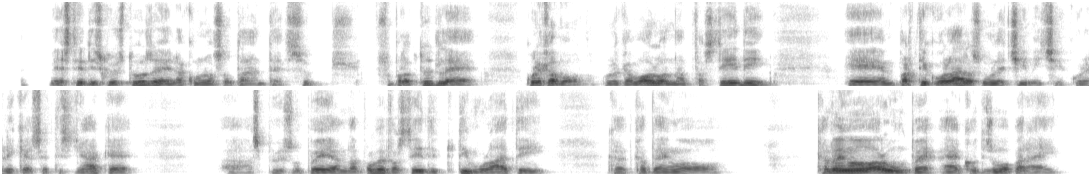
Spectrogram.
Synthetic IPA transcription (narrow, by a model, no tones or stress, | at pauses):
bɛst̪id̪iskust̪uzenakunɔsot̪ant̪es | supɾat̪ːut̪le | kulekavɔlokulekavɔloand̪aɱfast̪id̪i | eɛmpaɾt̪ikulaːɾesunlet͡ʃimit͡ʃikulelikesɛt̪ːisɲakːe | aaspyzopɔjand̪ampɾɔpjofast̪id̪it̪u̥t̪ːivulaːt̪i | kakavɛŋo | kavɛŋoaɾumpeɛkʰːod̪izumopeɾɛj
